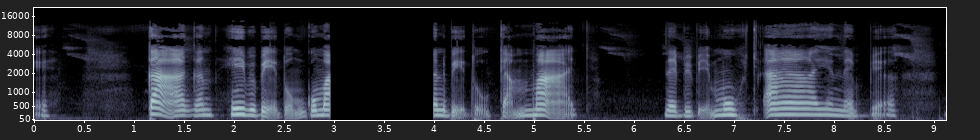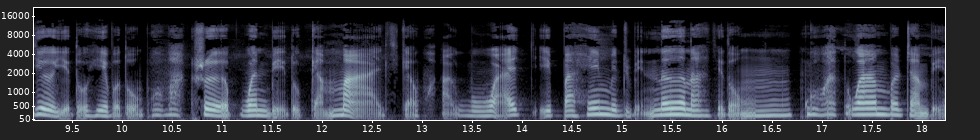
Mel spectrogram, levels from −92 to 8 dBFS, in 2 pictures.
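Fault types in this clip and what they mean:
Audio dropout to silence: the speech cuts off abruptly at 2.96 s and returns at about 4.00 s, leaving roughly 1.03 s of dead silence with no room tone. The likely cause is a lost input, with the recorder writing silence meanwhile.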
